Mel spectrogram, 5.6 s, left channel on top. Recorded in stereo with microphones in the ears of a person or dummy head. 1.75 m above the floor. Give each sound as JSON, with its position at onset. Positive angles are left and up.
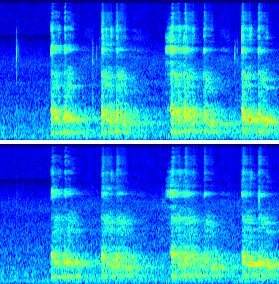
{"t": 1.0, "sound": "a cough", "side_deg": 55, "distance_m": 0.8}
